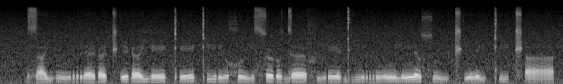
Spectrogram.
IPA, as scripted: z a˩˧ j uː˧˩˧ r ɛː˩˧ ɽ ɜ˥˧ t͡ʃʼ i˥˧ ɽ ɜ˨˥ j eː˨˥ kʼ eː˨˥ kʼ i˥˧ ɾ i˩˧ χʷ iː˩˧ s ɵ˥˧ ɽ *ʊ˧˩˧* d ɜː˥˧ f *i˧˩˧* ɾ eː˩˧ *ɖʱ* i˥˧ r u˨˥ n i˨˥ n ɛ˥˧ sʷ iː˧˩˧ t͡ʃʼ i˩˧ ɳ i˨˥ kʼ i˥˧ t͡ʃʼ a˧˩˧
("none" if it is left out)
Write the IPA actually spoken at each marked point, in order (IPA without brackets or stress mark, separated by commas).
ʊ˥˧, i˧˩˧, ɖʱ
